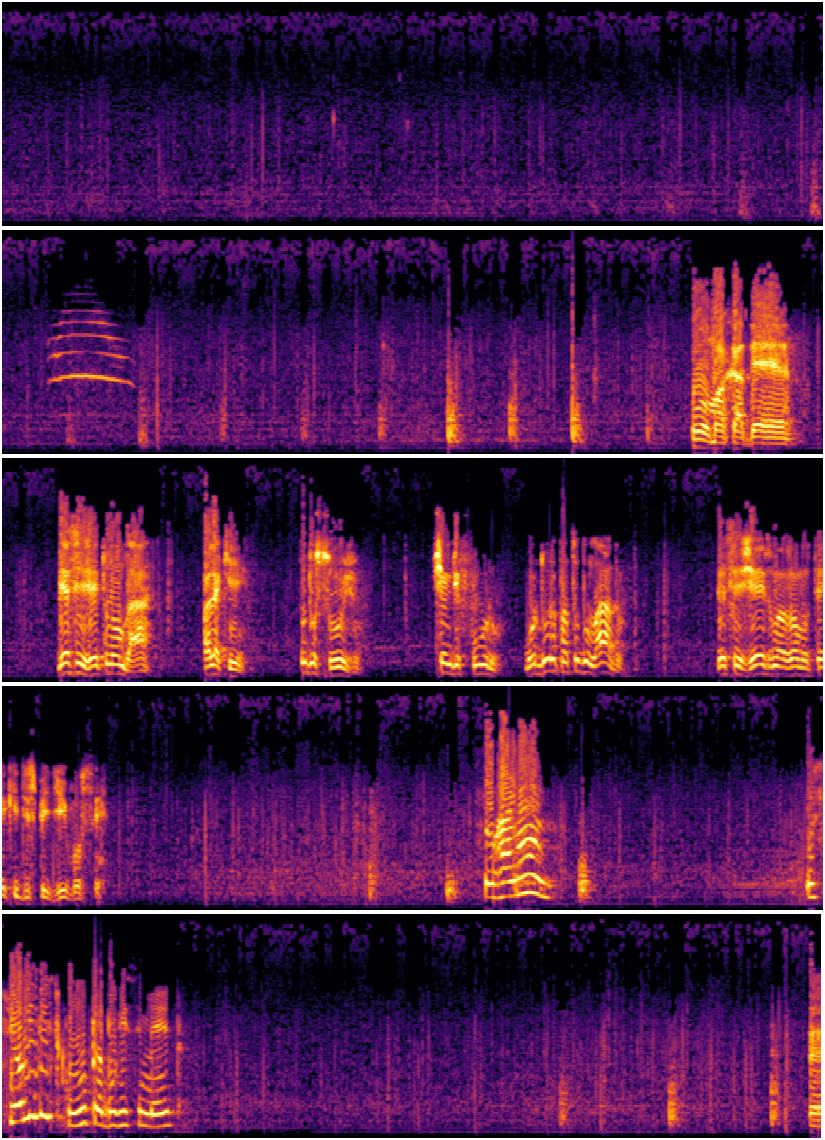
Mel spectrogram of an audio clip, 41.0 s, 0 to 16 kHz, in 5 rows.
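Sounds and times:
film soundtrack hiss: 0:00.0 - 0:41.0
steady hum: 0:00.0 - 0:41.0
short high meow-like cry: 0:08.7 - 0:09.7.

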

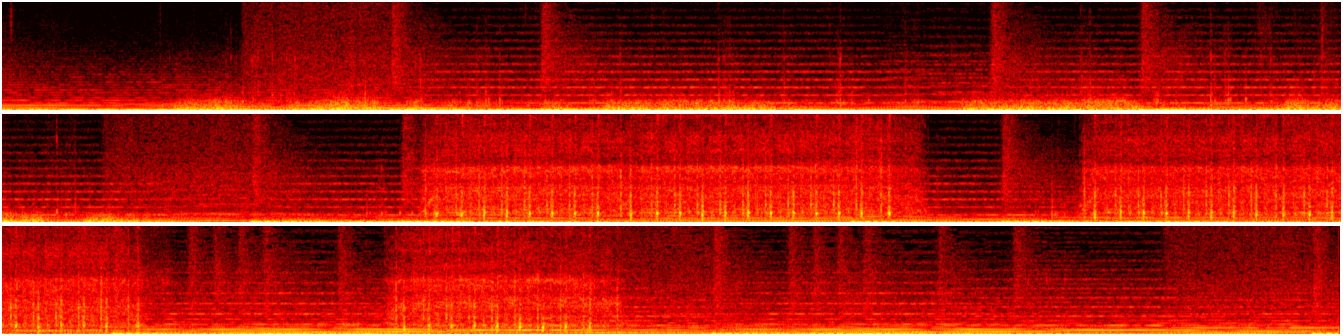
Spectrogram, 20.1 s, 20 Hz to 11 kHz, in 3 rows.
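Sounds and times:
background music: 0:00.0 - 0:20.0
gel blaster full-auto bursts: 0:08.8 - 0:11.3, 0:12.0 - 0:14.2, 0:15.3 - 0:16.5.

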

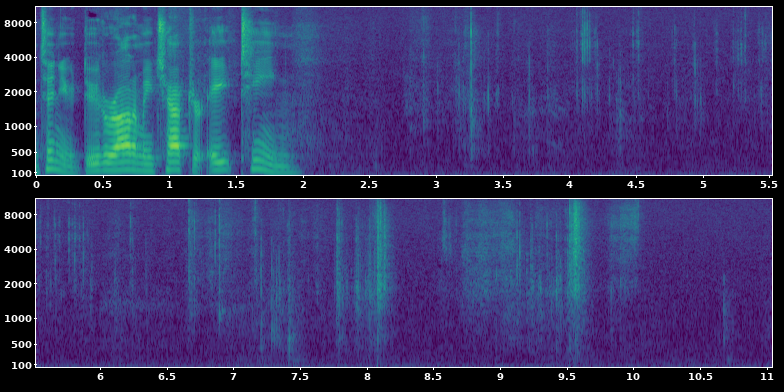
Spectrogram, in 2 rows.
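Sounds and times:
paper pages rustling: 0:02.8 - 0:10.1.

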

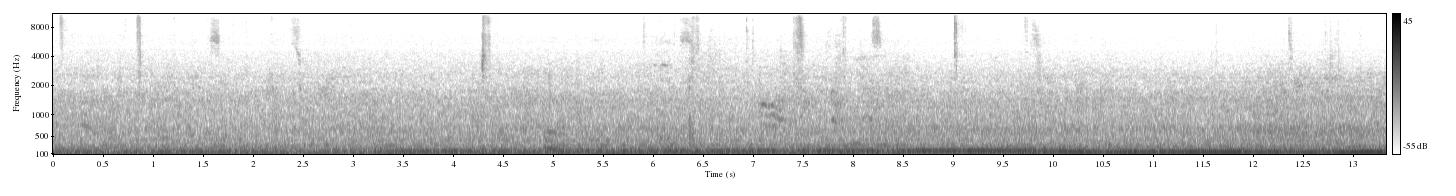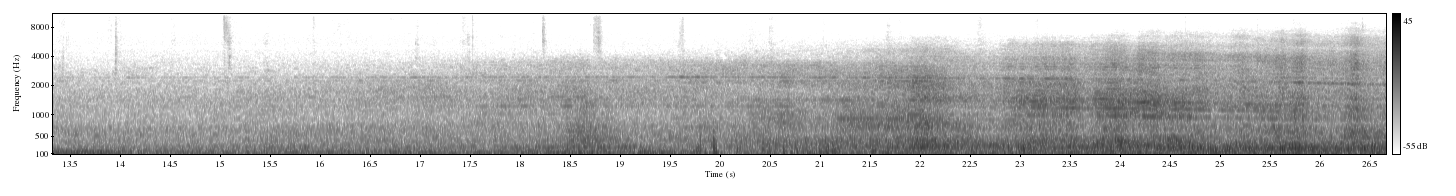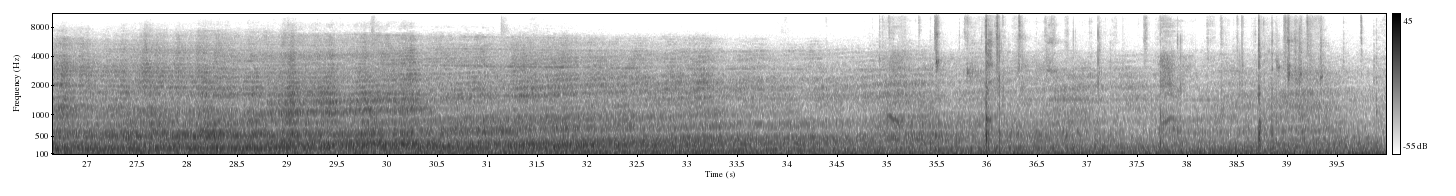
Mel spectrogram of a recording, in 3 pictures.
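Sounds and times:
aircraft engine passing overhead: 0:00.0 - 0:39.9
tennis balls struck by racquets: 0:34.8 - 0:39.9.

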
